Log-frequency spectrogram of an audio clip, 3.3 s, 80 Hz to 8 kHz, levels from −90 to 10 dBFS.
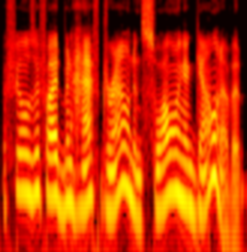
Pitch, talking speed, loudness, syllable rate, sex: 210 Hz, 270 wpm, -19 LUFS, 6.0 syllables/s, female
